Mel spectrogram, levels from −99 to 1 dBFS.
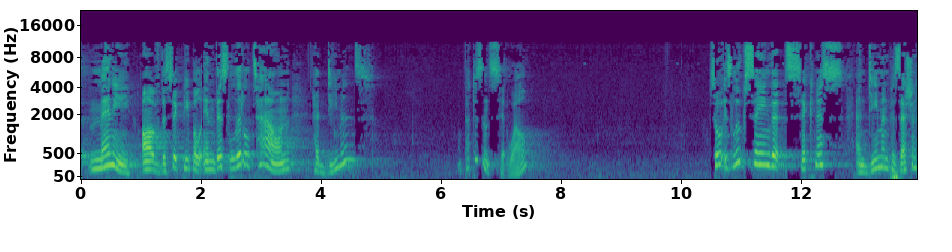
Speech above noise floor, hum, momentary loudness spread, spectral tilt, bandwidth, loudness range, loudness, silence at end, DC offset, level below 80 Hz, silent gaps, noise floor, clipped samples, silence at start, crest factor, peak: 40 dB; none; 14 LU; -3.5 dB/octave; 11.5 kHz; 12 LU; -27 LUFS; 0 s; under 0.1%; -54 dBFS; none; -67 dBFS; under 0.1%; 0 s; 20 dB; -8 dBFS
